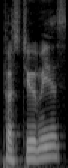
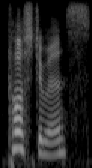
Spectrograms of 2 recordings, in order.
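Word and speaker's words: posthumous: You've never heard the post the word postumius. Post postumous. Postumous. Sorry. Okay. Yeah, you're right. I was saying that weird. That's me. That's on me. You're right. That one was on me.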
